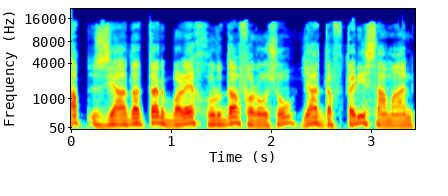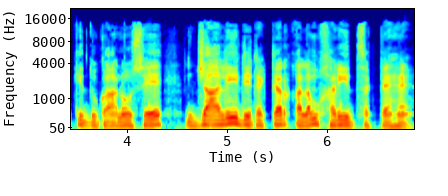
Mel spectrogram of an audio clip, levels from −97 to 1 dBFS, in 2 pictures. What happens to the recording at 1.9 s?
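Bit errors slip past DAB error correction into the MP2 frames from 1.53 to 1.98 s, knocking single sub-bands out of level: DAB burbling, heard as short blips of noise over the speech. Beneath it, likely MP2 compression at a low bitrate (fitting about 80 kbps) leaves the whole clip dull and gurgling.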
